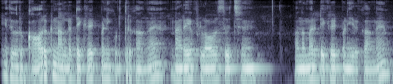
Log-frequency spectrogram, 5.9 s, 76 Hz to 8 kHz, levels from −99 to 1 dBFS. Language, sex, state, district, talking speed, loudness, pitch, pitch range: Tamil, male, Tamil Nadu, Nilgiris, 140 wpm, -18 LUFS, 95 Hz, 95-105 Hz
